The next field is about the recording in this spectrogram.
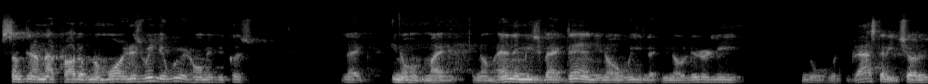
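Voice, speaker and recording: A man in an American accent talks very fast, his medium pitch carried with fairly even intonation. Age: 60s. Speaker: actor. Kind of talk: casual chat. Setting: studio.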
